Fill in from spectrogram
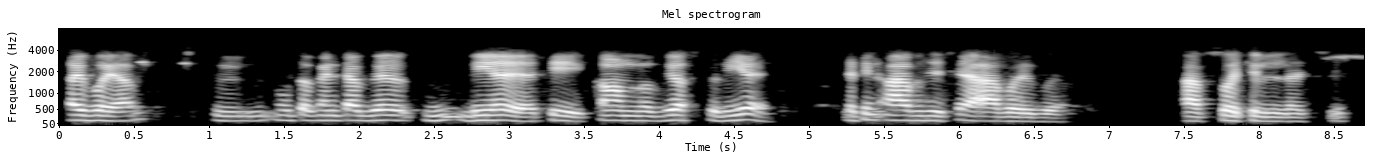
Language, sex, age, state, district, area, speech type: Maithili, male, 30-45, Bihar, Purnia, rural, conversation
